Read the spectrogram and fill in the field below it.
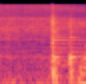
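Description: Tomatoes dropped into a hot pan of frying baingan bharta, giving a steady sizzle with two sharper bursts as they land and get stirred, close and without talk.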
